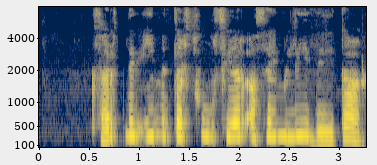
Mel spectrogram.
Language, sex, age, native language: Icelandic, female, 50-59, Icelandic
